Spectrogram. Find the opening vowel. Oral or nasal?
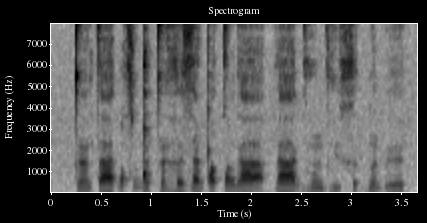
nasal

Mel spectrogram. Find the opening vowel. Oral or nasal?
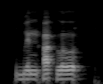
oral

